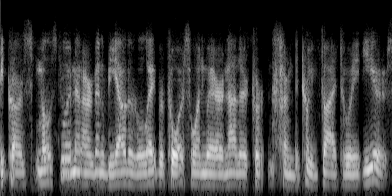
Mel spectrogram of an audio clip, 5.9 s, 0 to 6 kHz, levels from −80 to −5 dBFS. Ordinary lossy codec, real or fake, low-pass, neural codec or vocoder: Opus, 24 kbps; fake; 5.4 kHz; codec, 24 kHz, 0.9 kbps, WavTokenizer, medium music audio release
